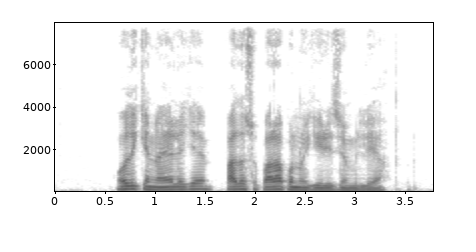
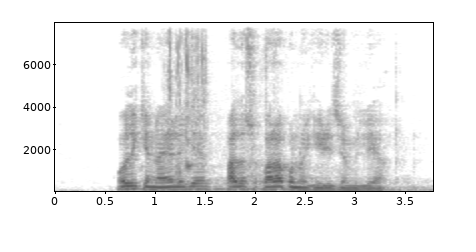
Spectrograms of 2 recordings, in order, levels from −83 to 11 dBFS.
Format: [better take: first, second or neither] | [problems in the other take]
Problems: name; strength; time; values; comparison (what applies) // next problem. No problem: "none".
first | background sound (Coin (dropping)); 15 dB below the speech // room echo; dies away in 1.5 s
